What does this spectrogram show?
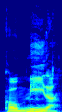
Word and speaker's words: comida: But in comida, it's a little more obvious. It's the second to last.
